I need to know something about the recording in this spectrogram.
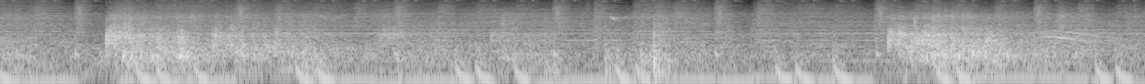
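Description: Background music over the sound of a bowling centre, with two crashes of a ball striking the pins, about a second in and again about seven seconds in.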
